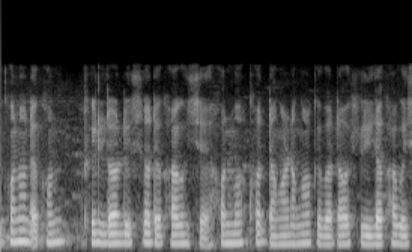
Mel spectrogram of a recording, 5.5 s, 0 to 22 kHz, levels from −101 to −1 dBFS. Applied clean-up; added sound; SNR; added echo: none; none; none; none.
